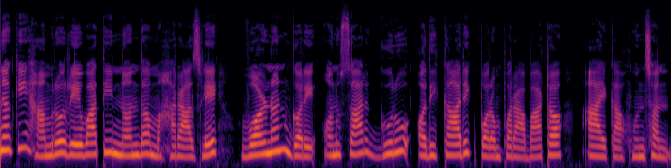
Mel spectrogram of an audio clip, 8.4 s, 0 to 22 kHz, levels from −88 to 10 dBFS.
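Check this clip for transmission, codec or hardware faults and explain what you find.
No faults turn up when checking this clip.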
